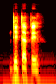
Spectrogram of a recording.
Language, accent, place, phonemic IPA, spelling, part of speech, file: French, France, Lyon, /de.ta.pe/, détaper, verb, LL-Q150 (fra)-détaper.wav
- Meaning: to take out the tompion (of a cannon)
